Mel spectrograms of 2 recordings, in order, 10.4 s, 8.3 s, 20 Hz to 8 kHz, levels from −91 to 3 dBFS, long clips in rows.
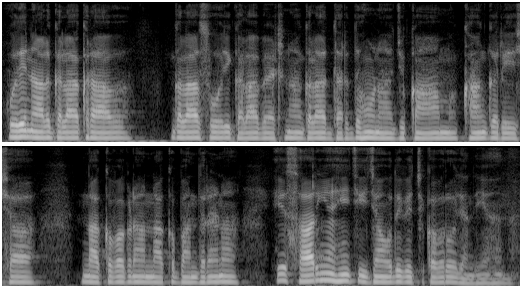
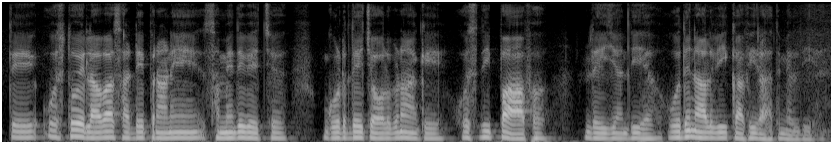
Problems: background sounds at intervals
